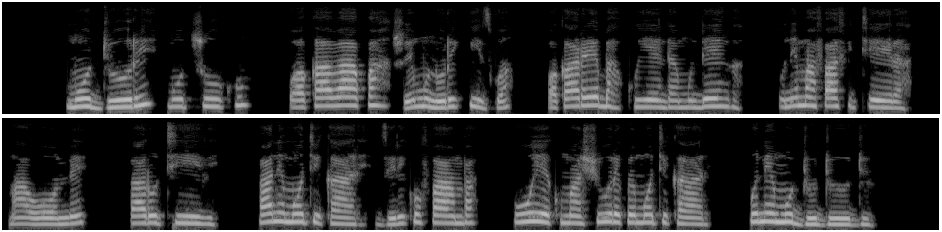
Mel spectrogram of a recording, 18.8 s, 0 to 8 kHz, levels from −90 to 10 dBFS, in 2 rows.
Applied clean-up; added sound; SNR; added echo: none; none; none; none.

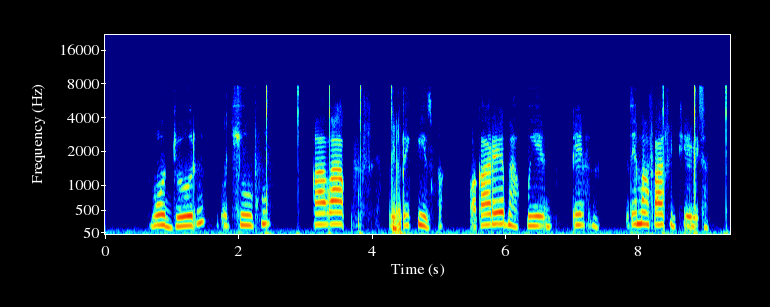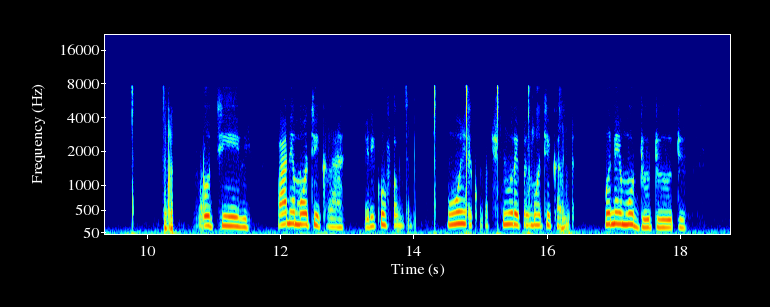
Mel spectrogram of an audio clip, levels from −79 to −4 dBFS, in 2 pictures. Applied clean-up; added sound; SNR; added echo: neural diffusion model UNIVERSE++.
